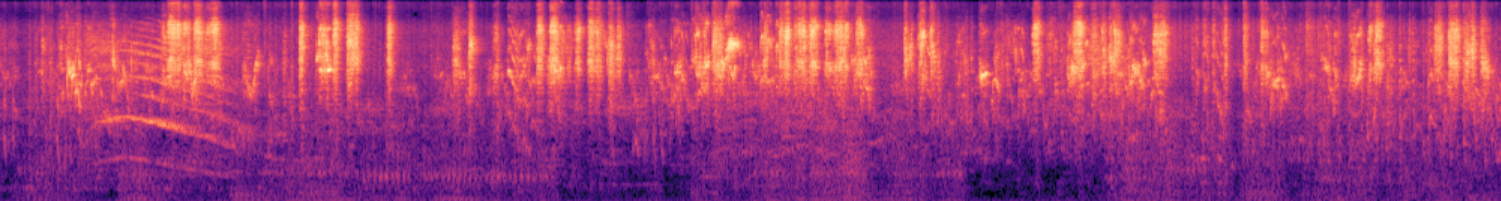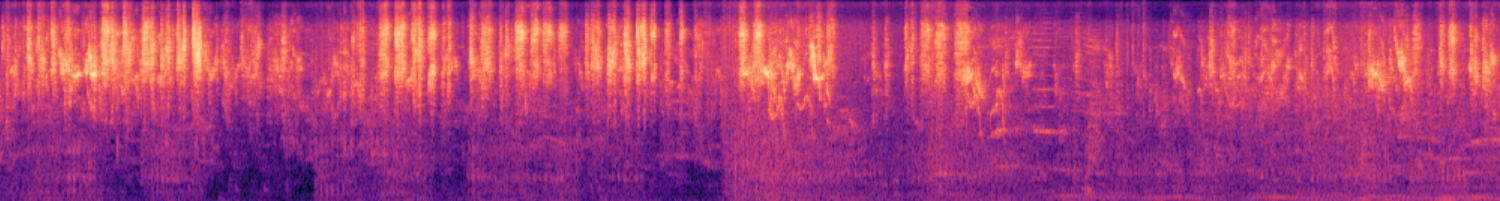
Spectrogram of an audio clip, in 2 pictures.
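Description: Caged budgerigars chattering, a steady run of quick high chirps and warbles.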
